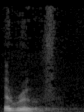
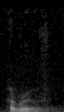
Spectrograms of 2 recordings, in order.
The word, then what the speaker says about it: Eruv: It's spelled E-R-U-V. Eruv. Eruv.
